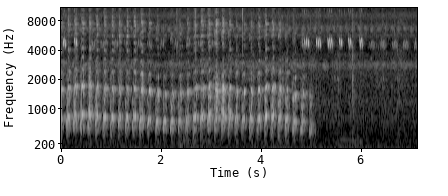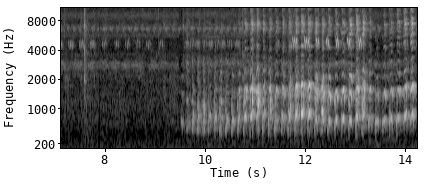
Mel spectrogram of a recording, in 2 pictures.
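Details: Asian palm civet in heat, used to lure others: long runs of rapid pulsed chattering, wavering in pitch, with a short silent gap holding faint high clicks.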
